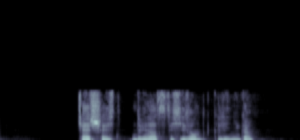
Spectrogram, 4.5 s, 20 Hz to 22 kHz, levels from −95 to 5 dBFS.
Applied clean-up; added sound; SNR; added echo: neural mask model DeepFilterNet 3.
